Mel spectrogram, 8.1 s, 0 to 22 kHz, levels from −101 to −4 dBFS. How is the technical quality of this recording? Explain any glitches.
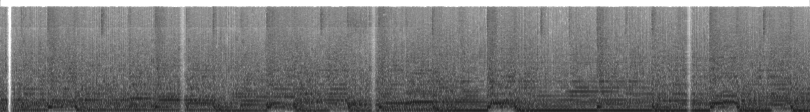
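The recording is compromised by three faults: noise or distortion throughout, recurring timing hiccups, and four brief held-sound stalls.

A stuck bit is the likely cause of the noise or distortion. One data bit seems pinned at a fixed value, so about half the samples are pushed off by that bit's weight. The result is grainy noise or harsh, buzzy distortion on everything, depending on which bit is stuck, and pauses fill with noise instead of going quiet.

The clock drift between sender and receiver is present for the whole clip. The sender's audio clock runs roughly 3 percent slower than the receiver's, so the jitter buffer keeps draining and the receiver repeatedly patches the gap. This produces small timing hiccups at uneven intervals throughout.

A short stall from a late packet occurs at 0.07–0.14 s, 1.79–1.87 s, 3.70–3.78 s and 6.86–6.93 s. 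Each time a packet missed its slot, the buffer ran empty and the receiver stretched the last sound by about 37 to 46 ms before resuming. Nothing is lost, but the sound hangs briefly with a slight buzz or dip.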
